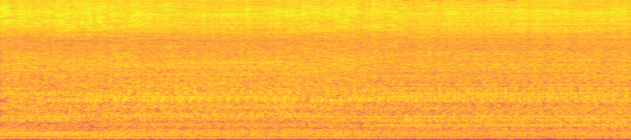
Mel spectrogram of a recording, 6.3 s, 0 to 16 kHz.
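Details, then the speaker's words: 1962 Ford Falcon with original Holley carburetor just installed; loud idle with uneven loping beat about three to four per second over steady rush; vacuum leak, found on top of the fuel pump. "I got a vacuum. I have to pull the air cleaner back off. Sounds like it's got a vacuum leak."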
